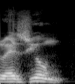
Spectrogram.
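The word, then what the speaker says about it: résumé: One meaning, resume, to start again. But another word, actual pronunciation, a French word, resume, all about yourself in brief.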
